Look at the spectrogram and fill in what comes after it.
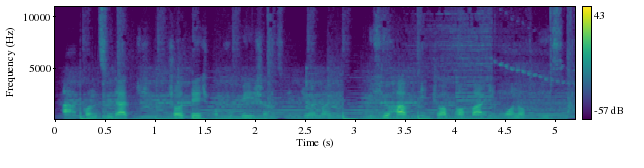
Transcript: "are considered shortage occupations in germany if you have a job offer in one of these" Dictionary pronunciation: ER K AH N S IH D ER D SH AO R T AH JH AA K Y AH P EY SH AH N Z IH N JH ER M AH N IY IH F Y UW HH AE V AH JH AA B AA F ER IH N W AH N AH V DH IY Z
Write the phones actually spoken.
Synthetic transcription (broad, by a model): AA K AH N S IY D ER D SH AO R T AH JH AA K Y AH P EY SH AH N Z IH N JH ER M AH N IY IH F Y UW HH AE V AH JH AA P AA P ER IH N W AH N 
